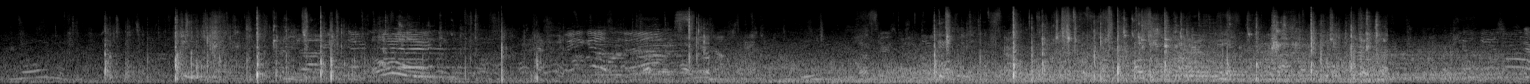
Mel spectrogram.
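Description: Tennis balls being struck by racquets in a doubles rally: sharp pops a second or so apart, with voices calling out between shots.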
